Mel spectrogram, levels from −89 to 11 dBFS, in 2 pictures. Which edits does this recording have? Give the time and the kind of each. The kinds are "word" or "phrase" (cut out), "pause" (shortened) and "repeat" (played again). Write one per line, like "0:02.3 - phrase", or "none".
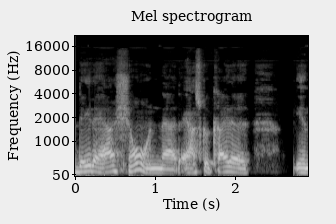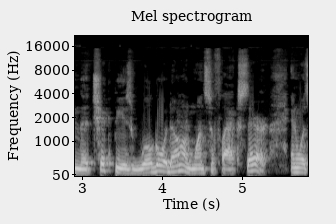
0:01.3 - word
